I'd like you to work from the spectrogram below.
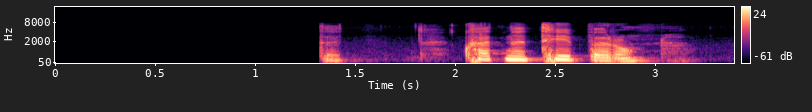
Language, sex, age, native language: Icelandic, female, 70-79, Icelandic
